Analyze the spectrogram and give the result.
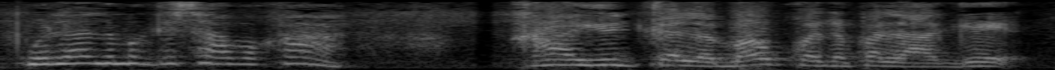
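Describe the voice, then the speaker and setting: A woman's voice: fairly high pitch, animated, moderate pace, fairly bright tone, breathy edge. A woman playing a fretful, reproachful mother of a grown son in a Filipino radio drama. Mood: regretful. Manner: reproachful, fussing. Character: fretful, nagging mother of a married adult son. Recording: dull lo-fi radio recording, faint noise.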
